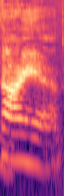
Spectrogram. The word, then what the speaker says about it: Kiyan: Enough, it's Kiyan. – It's Kiyan, like the pepper.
